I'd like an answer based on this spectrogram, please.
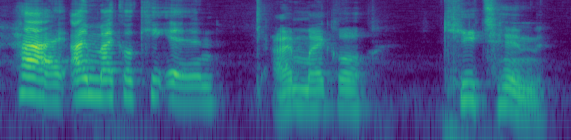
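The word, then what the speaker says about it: Keaton: he said his last name hi I'm Michael Kon I'm Michael Kon it's just and you if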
